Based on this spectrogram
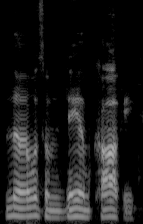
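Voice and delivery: ordinary delivery

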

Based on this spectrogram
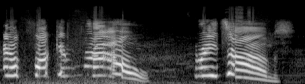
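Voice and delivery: high, strained incredulous rant; exasperated disbelief. Real, not acted. Ranting at repeated move in game.

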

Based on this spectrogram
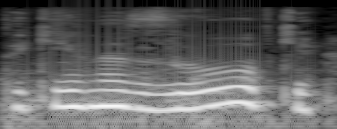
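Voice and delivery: ordinary talk

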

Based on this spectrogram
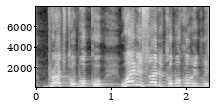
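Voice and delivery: ordinary talk

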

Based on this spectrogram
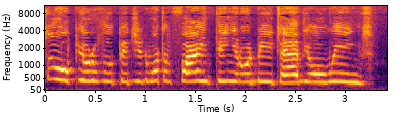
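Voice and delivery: very high puppet voice, wishing; wistful Pinocchio. A narrator's reading. Puppet admiring the pigeon's wings, high wistful voice. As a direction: sigh with longing in a high little voice.

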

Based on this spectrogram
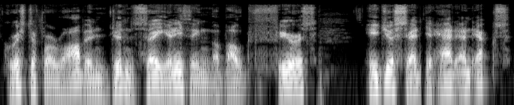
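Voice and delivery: low bear voice; deep, simple-minded storybook bear; Pooh. A narrator's reading. Bear answers worried Piglet, low voice.

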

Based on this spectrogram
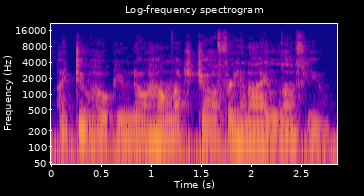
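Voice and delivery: put-on a queen cooing to a frightened girl; queen Cersei, sweet and smooth. A narrator's reading. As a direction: Cersei soothing Sansa in a honeyed voice. Narrator voices Queen Cersei.

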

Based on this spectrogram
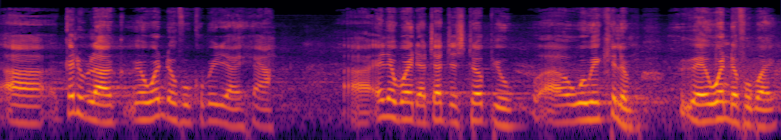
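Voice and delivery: soft, understated presidential praise; Muhammadu Buhari. Retold or imitated. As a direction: murmur it gently with small hesitations. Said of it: "our president has got the sexiest voice".

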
